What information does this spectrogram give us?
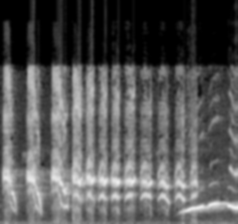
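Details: Forest-dwelling white-rumped shama, loud and aggressive to provoke rivals, delivering a rapid series of about ten sharp downslurred chirps, then one long clear whistle rising and falling at the end.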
